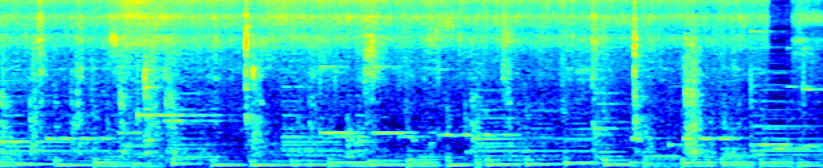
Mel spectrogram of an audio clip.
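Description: Onions, garlic and ground spices sizzling in a frying pan as a wooden spatula stirs and scrapes them, under background music with a steady bass line.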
